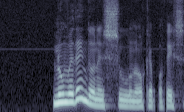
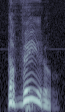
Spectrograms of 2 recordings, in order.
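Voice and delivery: higher, curious question; interested; 6 semitones higher than usual. A narrator's reading. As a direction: show sudden interest. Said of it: "si interessò". (interessato, con curiosità)

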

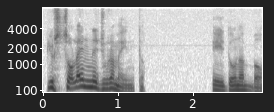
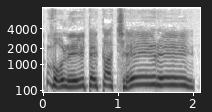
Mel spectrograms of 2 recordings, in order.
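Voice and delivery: much higher, louder and very slow cry; exasperated outburst; 11 semitones higher, 6 dB louder, much slower than usual. Acted. Priest shouting his housekeeper down, exasperated. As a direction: explode in desperation. Hushes her, second time.

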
